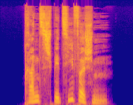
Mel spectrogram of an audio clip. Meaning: strong dative masculine/neuter singular of transspezifisch
- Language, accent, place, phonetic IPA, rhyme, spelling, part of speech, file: German, Germany, Berlin, [tʁansʃpeˈt͡siːfɪʃm̩], -iːfɪʃm̩, transspezifischem, adjective, De-transspezifischem.ogg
